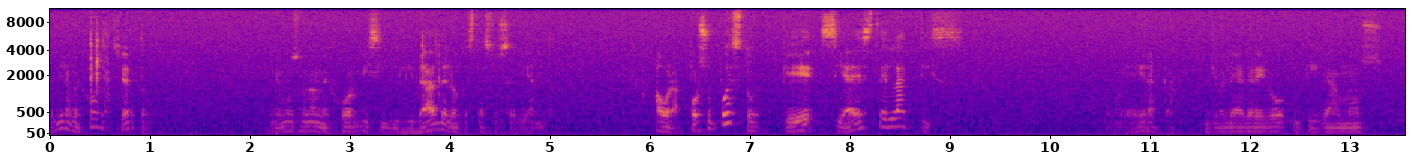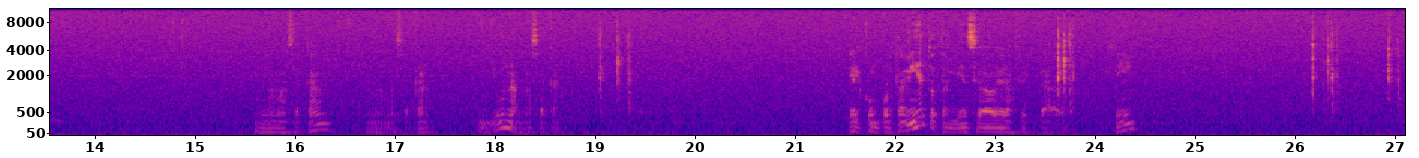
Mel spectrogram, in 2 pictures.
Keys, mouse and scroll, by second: 0.0 Escape, 0.8 alt+a, 4.0 Escape, 5.1-6.7 drag, 6.7 middle click, 6.9-7.4 scroll up 1, 7.4-8.4 scroll up 1, 8.4 right click, 11.2 click, 13.1-13.4 scroll down 1, 15.1 click, 16.7 click, 18.2 click, 19.5 alt+a, 22.4 Escape, 22.7-24.0 drag, 24.0 alt+a, 26.7 alt+a.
